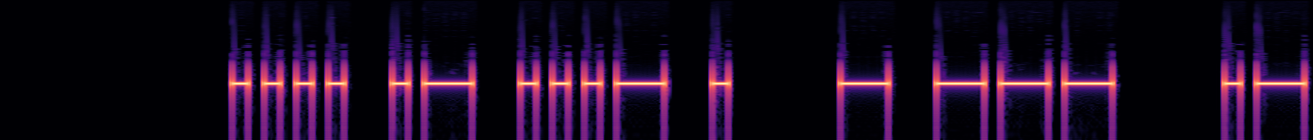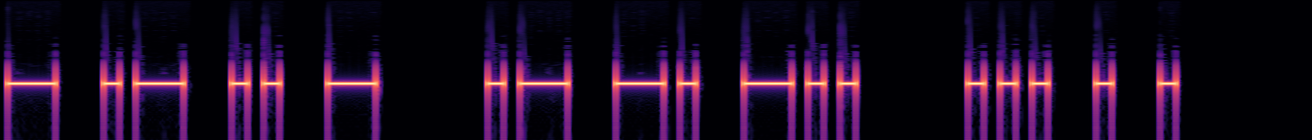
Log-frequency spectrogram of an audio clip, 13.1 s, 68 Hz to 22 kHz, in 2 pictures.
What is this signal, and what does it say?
Morse code, heard as a keyed tone, about 14 wpm, 700 Hz. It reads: HAVE TO WAIT AND SEE
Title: Sets of 5 Words Encore2 15wpm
